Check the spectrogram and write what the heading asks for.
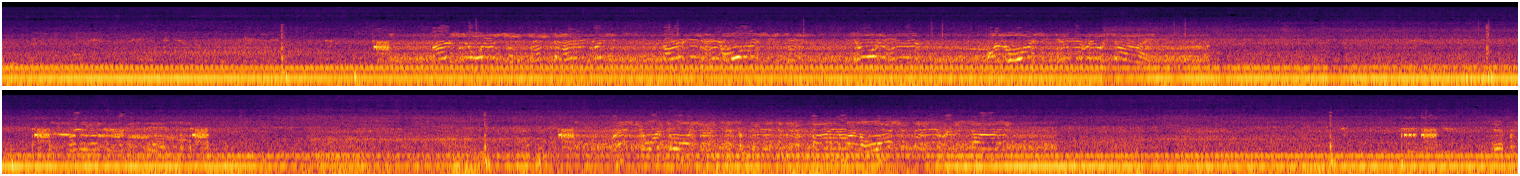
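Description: Parked fire apparatus diesel engine idling with a steady low drone, while stretches of indistinct radio voices come and go over it.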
